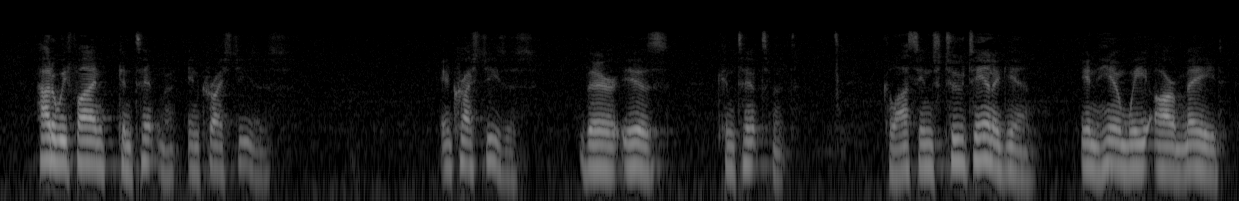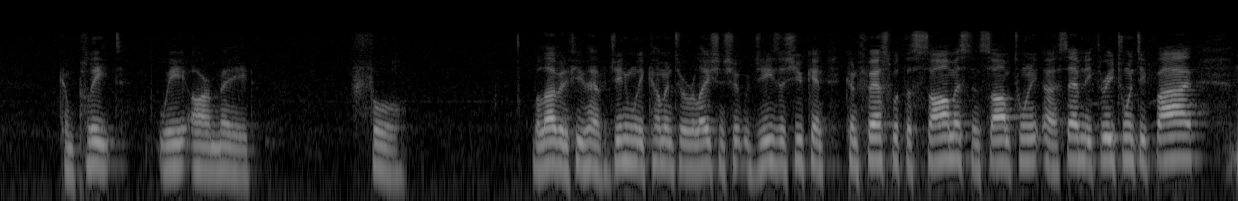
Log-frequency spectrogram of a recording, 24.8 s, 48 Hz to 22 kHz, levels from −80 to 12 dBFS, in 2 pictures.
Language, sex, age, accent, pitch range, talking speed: English, male, 40-59, American, 145-235 Hz, 115 wpm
